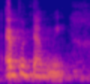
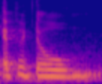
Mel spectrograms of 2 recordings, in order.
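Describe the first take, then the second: First: The ending sounds like 'tummy'. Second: The ending does not sound like 'tummy'. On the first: The speaker calls it right. "टमी बोलते हैं" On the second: The speaker calls it wrong. "नहीं क्या है ये?"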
